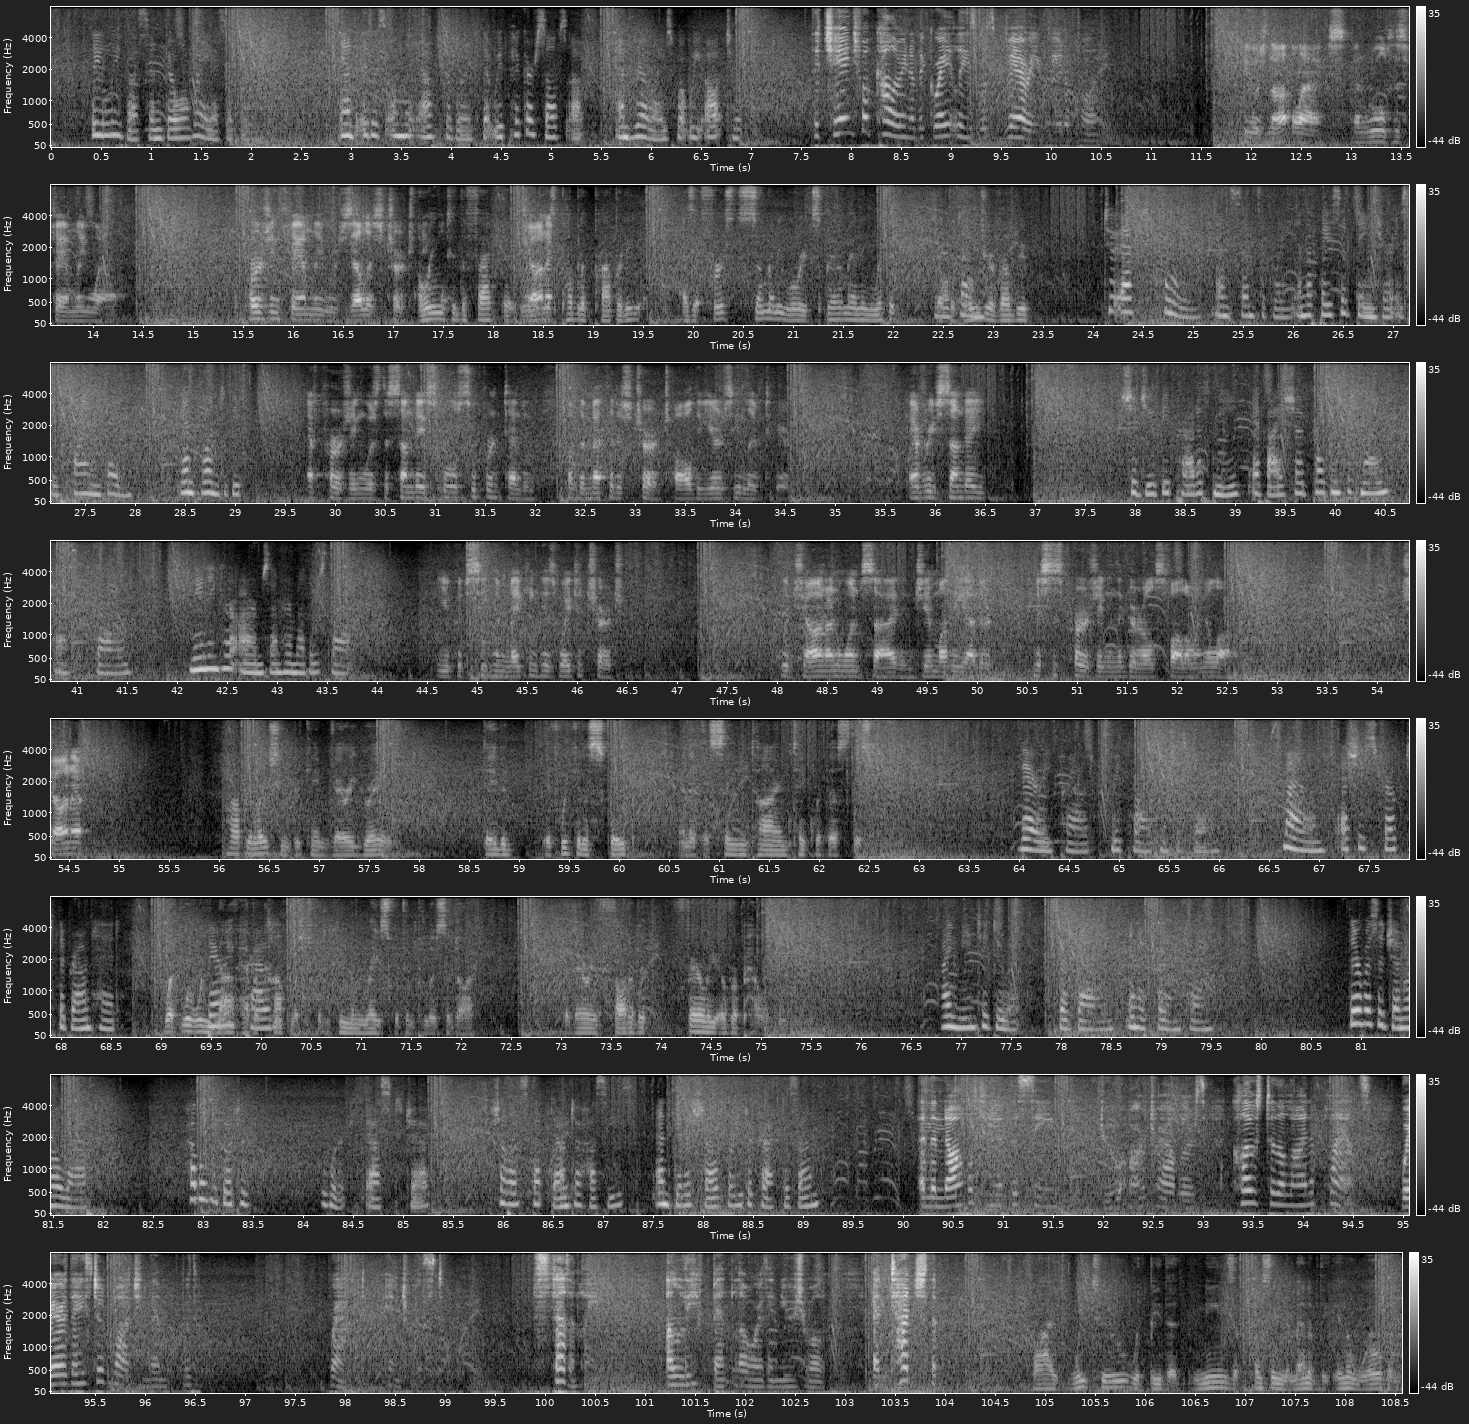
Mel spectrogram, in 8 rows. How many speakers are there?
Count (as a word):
four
